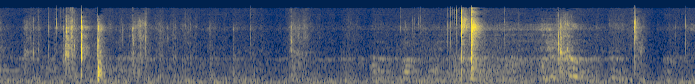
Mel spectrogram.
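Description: Slime being stretched and squeezed between the hands, giving off scattered sticky clicks and pops, the loudest a little past halfway.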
